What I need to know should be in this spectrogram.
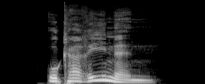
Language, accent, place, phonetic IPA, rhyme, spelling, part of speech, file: German, Germany, Berlin, [okaˈʁiːnən], -iːnən, Okarinen, noun, De-Okarinen.ogg
- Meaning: plural of Okarina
